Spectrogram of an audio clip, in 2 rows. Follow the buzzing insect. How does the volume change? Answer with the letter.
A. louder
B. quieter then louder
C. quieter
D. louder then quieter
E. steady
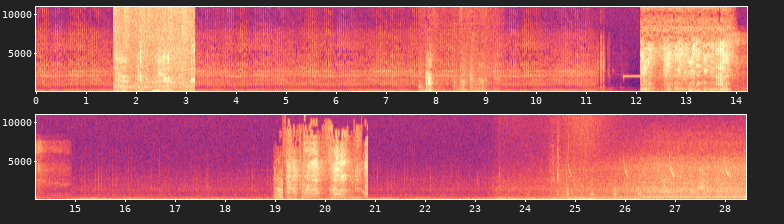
A.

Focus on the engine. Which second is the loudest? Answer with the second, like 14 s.
25 s.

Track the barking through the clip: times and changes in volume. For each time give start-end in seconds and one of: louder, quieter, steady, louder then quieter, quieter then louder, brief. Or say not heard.
not heard.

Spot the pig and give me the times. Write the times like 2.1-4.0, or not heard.
1.6-3.2, 7.6-9.3, 12.1-13.9, 18.9-20.9, 24.6-26.4.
